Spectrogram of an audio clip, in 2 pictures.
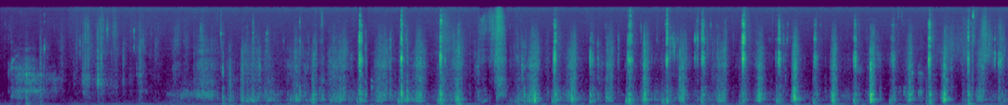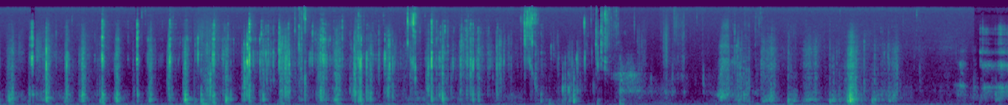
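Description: Close-miked chewing of a crunchy chocolate-chip rice-oat cookie: a bite, then a long run of crisp crunches, about three or four a second.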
